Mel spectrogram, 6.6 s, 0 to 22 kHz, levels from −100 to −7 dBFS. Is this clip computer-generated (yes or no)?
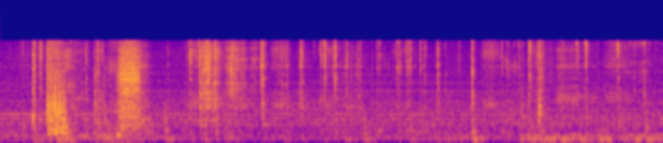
no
